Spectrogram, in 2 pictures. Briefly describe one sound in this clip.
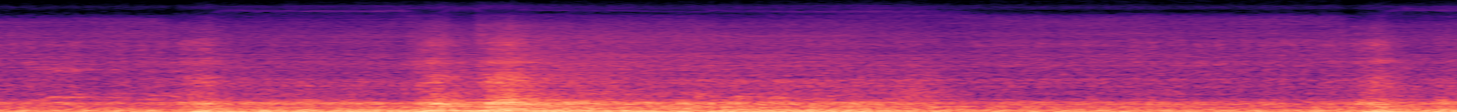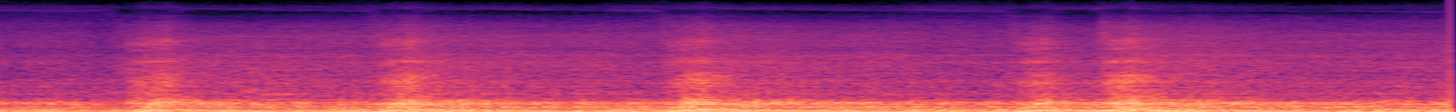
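A car engine revs up sharply several times and falls back.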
